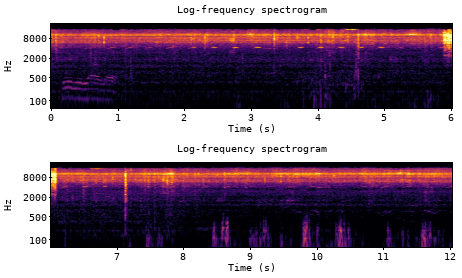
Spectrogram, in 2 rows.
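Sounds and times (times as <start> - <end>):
steady outdoor hiss: 0.0 - 12.0
faint high chirps: 0.8 - 12.0.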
